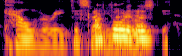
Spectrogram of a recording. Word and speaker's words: Calvary: Yeah, Harry, it's cavalry, not calvary.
